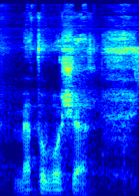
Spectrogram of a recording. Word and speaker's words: Mephibosheth: Mephibosheth.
